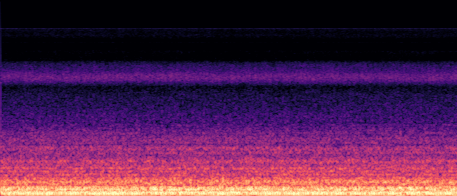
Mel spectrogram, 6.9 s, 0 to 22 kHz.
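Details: BMW E36 318is with M44 engine: on startup the idle dips and the car shakes, then the idle rises and settles but stays uneven and lumpy with no clean rhythm; rough idle, cause not identified.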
